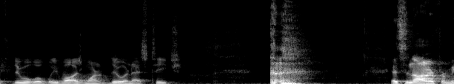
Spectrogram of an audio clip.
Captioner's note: clears throat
